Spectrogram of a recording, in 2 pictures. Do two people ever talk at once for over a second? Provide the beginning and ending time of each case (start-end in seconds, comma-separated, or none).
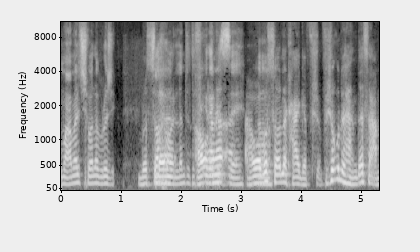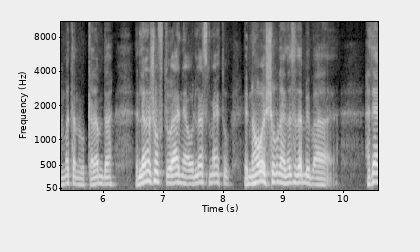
1.5-3.5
